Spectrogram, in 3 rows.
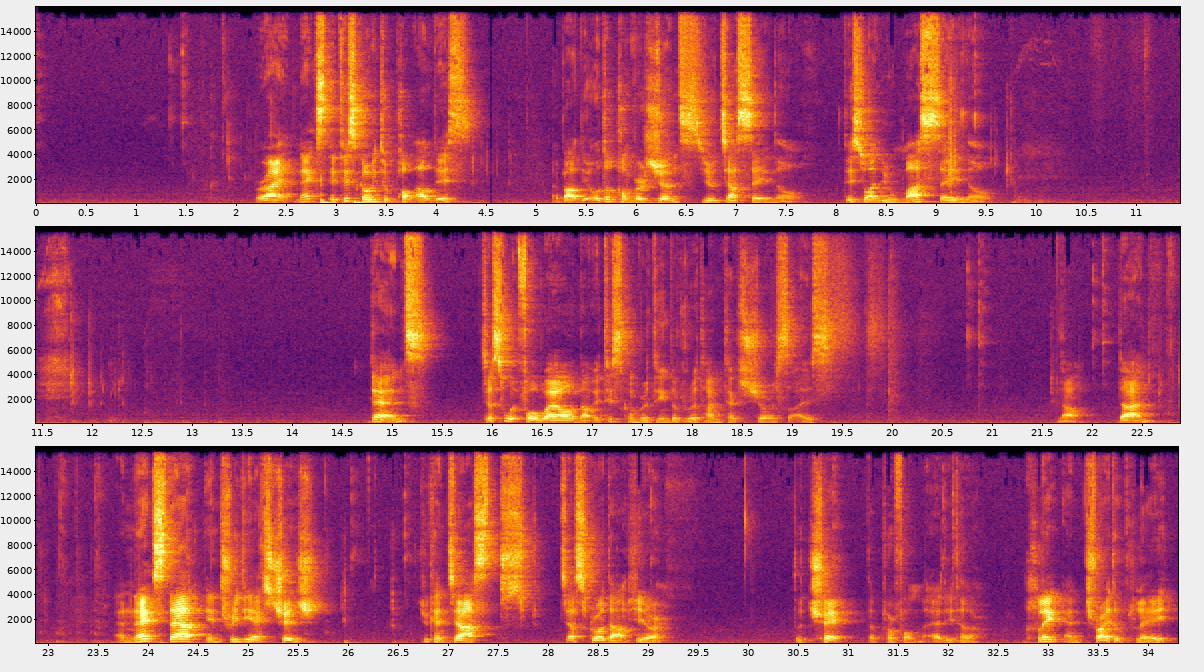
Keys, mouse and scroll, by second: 0.0-8.6 drag, 9.5-14.5 drag, 21.0-22.8 drag, 22.8 scroll down 1, 22.9 scroll down 1, 22.9-23.2 scroll down 1, 23.1 scroll, 23.2 scroll down 1, 23.3 scroll down 1, 23.4 scroll up 10, 23.5 scroll, 23.6 scroll up 3, 23.9 click, 24.1 x, 24.4 c, 25.5 click, 25.6 scroll, 26.6 click, 29.1 click, 29.2-29.8 scroll down 4, 29.3 middle click, 29.3 click, 29.4 middle click, 29.6 middle click, 29.7 click, 29.7 middle click, 30.5 click, 32.0-34.3 drag.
